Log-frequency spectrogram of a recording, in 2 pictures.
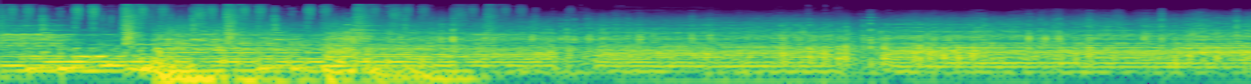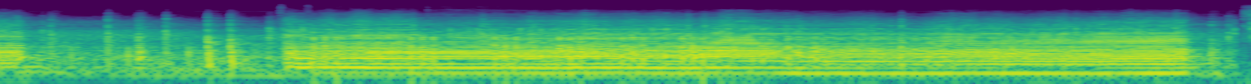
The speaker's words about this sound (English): So if you're wondering what that was a helicopter gunship, minigun, firing massive bursts in Mexico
